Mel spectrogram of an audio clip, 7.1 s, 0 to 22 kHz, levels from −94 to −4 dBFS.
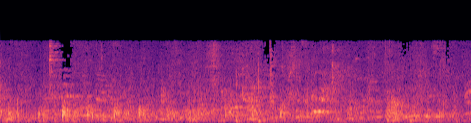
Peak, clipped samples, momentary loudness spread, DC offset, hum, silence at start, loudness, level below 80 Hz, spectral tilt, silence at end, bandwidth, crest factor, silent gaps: -12 dBFS; under 0.1%; 6 LU; under 0.1%; none; 0 s; -30 LUFS; -48 dBFS; -5 dB/octave; 0 s; 6 kHz; 18 dB; none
